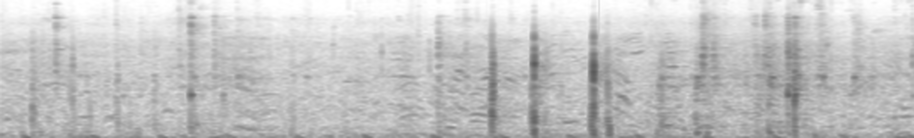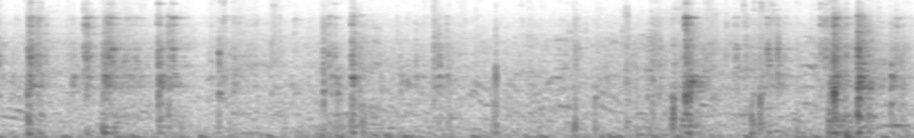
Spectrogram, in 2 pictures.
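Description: Children's hands and feet knock on a wooden climbing frame.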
